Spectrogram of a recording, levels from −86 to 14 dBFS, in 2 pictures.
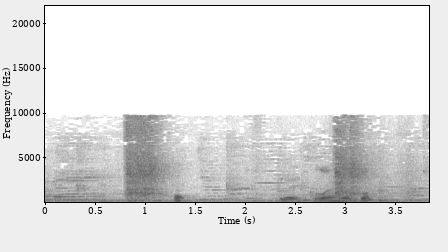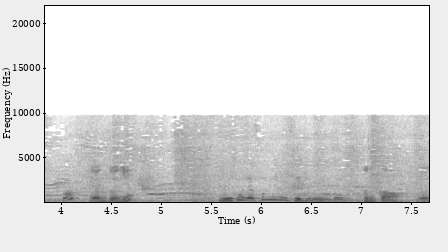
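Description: From start to finish the audio carries plainly audible AAC compression damage, likely from AAC-LC coding at a low bitrate; the degree of smearing fits something around 32 kbps. Nothing is present above 9.8 kHz, where the encoder has lowered its cut-off to save bits, so the top end sounds dull and closed in. Within the remaining band, coarse quantisation leaves a smeared, warbling texture on sustained sounds and a fizzy edge on noisy, hissing components.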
